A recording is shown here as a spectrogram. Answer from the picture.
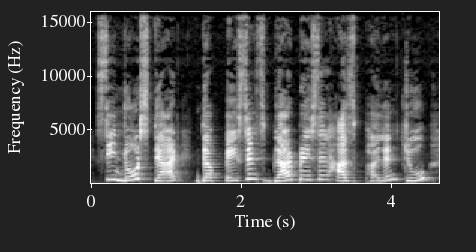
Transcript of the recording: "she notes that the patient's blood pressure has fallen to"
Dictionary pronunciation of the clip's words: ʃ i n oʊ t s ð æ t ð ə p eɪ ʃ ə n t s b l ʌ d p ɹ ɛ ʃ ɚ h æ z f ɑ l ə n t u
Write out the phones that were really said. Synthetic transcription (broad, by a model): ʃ i n oʊ t s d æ t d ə p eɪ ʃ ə n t s b l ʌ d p ɹ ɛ s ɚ h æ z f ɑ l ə n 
